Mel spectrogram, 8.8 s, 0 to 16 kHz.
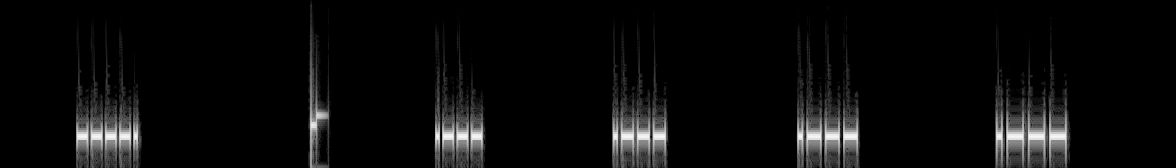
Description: Morse code, heard as a keyed tone, about 40 wpm, spaced as for 8 wpm, 700 Hz. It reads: 9 JJJJ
